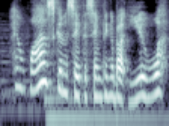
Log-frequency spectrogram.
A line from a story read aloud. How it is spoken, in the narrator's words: she mumbled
